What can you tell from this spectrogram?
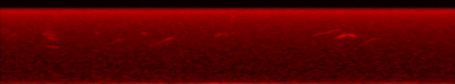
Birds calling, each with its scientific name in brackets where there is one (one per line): Hawaii Amakihi (Chlorodrepanis virens)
